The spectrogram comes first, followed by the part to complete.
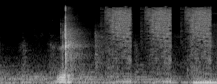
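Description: A sharp click about half a second in, followed by several short bursts of rubbing, rustling noise.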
